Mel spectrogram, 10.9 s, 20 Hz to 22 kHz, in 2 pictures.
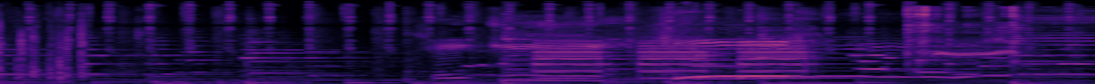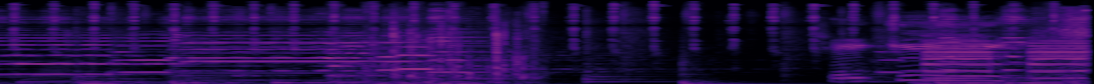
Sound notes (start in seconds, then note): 0.1 family members shuffling; 2.6 clock alarm blaring; 4.7 background camera shutter clicking; 7.5 family members shuffling; 8.7 clock ticking; 10.0 clock alarm blaring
